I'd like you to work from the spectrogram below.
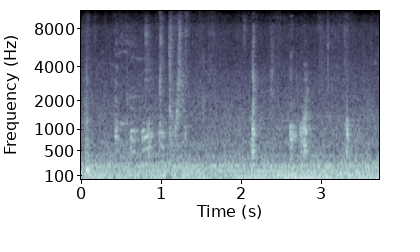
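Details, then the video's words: Backyard chickens: a few faint, short clucks scattered over a steady low rumble, with occasional sharp clicks and taps. "Backyard Chickens Relaxing Sounds Noises Video Hens Clucking Roosters Crowing!"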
